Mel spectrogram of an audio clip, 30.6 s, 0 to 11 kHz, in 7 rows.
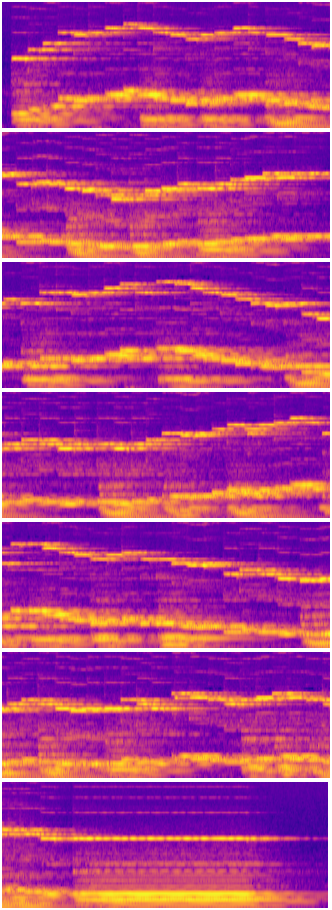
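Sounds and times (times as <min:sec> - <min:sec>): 
pipe organ: 0:00.0 - 0:30.5.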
